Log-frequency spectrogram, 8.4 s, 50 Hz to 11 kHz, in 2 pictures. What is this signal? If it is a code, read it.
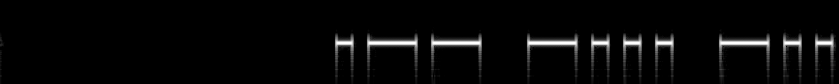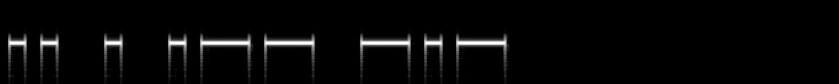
Morse code, heard as a keyed tone, about 15 wpm, 700 Hz. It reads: WB6EWK
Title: USA Call Signs - 6 Characters - Repeated 3x - 15wpm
